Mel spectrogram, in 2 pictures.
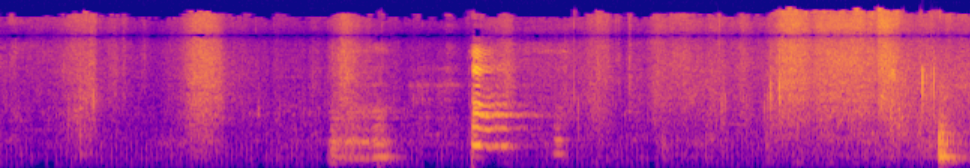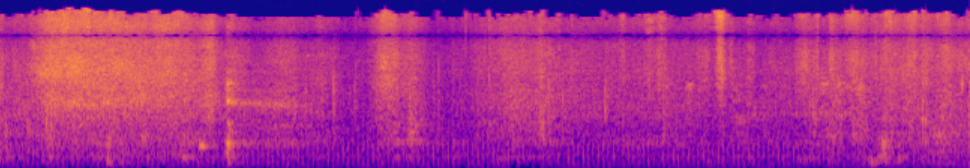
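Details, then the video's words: Siberian Husky puppies playing tug of war indoors over a monkey toy; short rough growly bursts and scuffling, with sharp knocks and a few brief yelps, irregular and broken by quieter pauses. "Husky Puppy Tug o War"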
